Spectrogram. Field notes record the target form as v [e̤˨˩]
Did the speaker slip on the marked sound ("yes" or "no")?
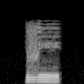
no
